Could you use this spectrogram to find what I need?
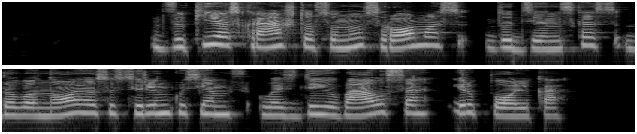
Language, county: Lithuanian, Šiauliai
